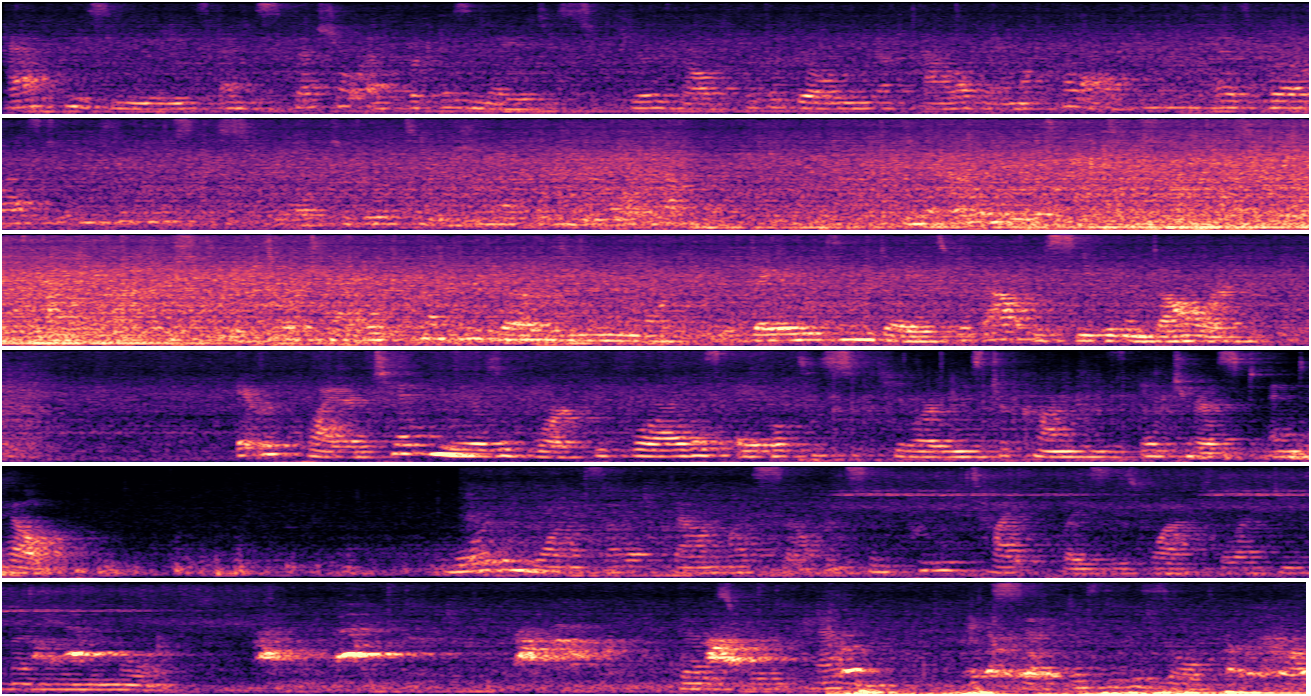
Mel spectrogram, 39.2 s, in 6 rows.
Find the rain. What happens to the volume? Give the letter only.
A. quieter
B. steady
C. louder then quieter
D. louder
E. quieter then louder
C.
